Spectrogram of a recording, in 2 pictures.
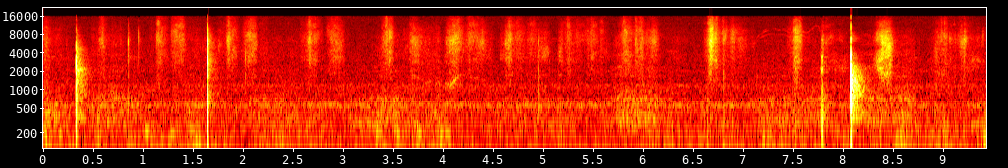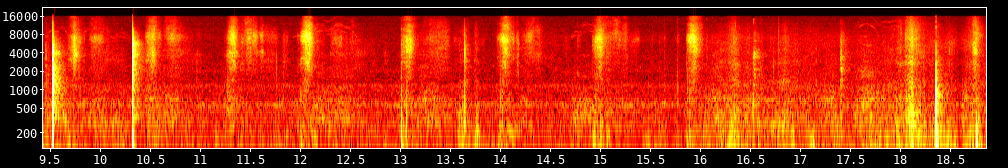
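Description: Knuckles crack sharply a few times.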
